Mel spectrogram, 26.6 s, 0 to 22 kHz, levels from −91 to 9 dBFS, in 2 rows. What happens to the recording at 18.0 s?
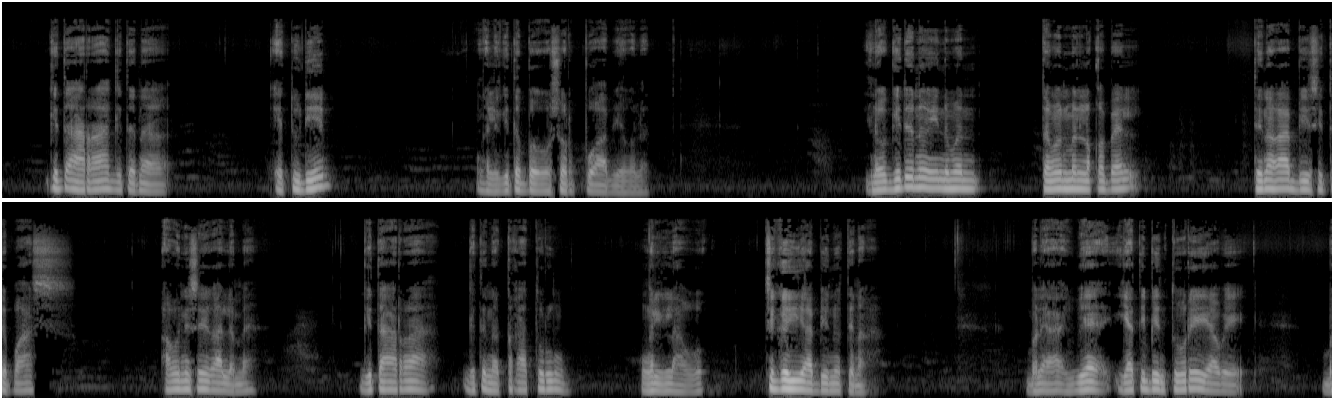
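Nothing goes wrong at 18.0 s; the speech continues intact through that moment, with no dropout, click or distortion.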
